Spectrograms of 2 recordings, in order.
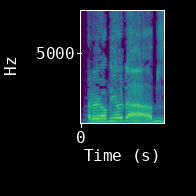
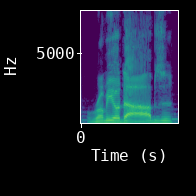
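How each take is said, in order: First: It is said in a put-on Italian accent. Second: It is said in a plain, ordinary accent.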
